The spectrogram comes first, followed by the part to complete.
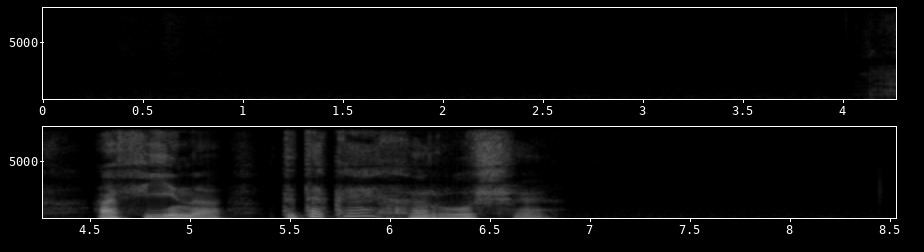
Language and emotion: Russian, positive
